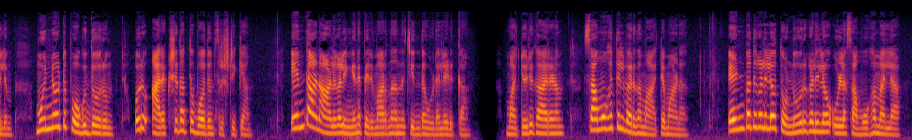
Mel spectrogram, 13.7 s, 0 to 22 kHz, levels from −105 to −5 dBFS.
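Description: Speech, with an adaptive stream at a lower bitrate from 5.12 to 7.12 s: codec artefacts abruptly rise, consistent with a step down from 64 to 24 kbit/s Opus. Unlike a dropout or packet loss, there's no gap, just sudden quality switches at both ends.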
